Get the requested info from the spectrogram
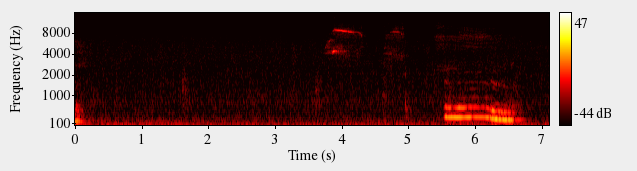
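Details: Frustrated Border Collie mix dog indoors: thin high squeaks first, then a loud, tonal, one-second whining howl that slides downward at the end in an otherwise quiet room.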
